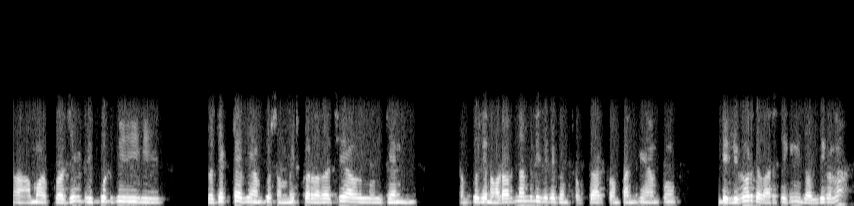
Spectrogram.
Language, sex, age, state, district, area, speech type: Odia, male, 45-60, Odisha, Nuapada, urban, conversation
